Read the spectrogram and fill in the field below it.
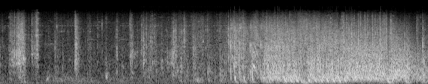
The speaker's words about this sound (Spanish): Saltan disparando.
